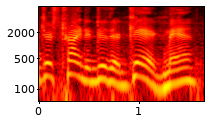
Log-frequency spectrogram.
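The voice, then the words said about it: Laid-back 70s stoner-style voice. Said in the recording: “talk like a guy from the 70s, man. Am I Shaggy from Scooby-Doo all of a sudden?”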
